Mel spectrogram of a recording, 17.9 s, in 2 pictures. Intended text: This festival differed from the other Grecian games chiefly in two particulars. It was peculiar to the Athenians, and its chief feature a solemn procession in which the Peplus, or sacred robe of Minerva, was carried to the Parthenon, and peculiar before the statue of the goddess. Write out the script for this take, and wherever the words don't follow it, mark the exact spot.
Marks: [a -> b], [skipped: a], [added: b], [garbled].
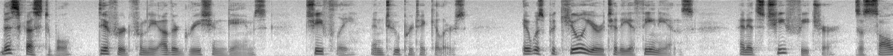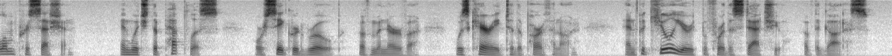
This festival differed from the other Grecian games chiefly in two particulars. It was peculiar to the Athenians, and its chief feature a solemn procession in which the Peplus, or sacred robe of Minerva, was carried to the Parthenon, and peculiar before the statue of the goddess.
